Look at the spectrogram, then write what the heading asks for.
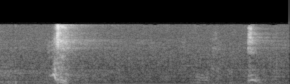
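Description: A single sharp sneeze bursts out of a quiet, low background, brief and forceful, with only faint murmuring noise around it.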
